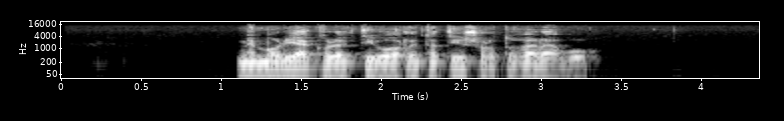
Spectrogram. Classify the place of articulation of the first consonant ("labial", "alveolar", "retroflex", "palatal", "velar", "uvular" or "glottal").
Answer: labial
